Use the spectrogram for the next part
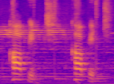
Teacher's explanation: Country কার্পেট, এখানে দেখুন আর এর পরে কি আছে কনসোনেন্ট পি, কাজে এখানে আরটা উচ্চারণ হবে না, তাই আমাদের সঠিক উচ্চারণ হবে কার্পেট কার্পেট।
